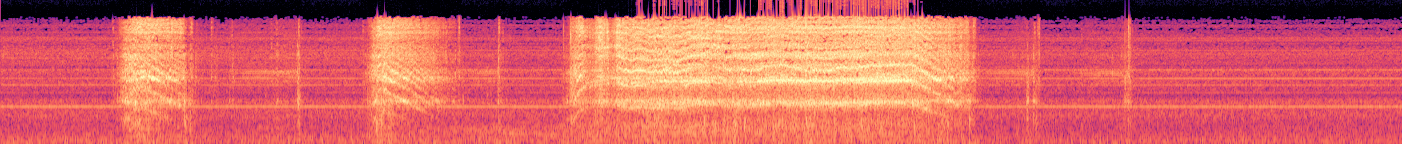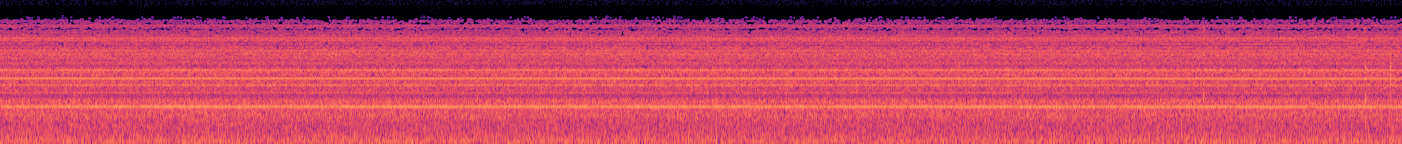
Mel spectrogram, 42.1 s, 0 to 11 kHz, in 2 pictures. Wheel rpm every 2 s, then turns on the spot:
10, 30, 10, 10, 90, 220, 210, 30, 10, 0, 0, 0, 0, 0, 0, 0, 0, 0, 0, 0, 0.
none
